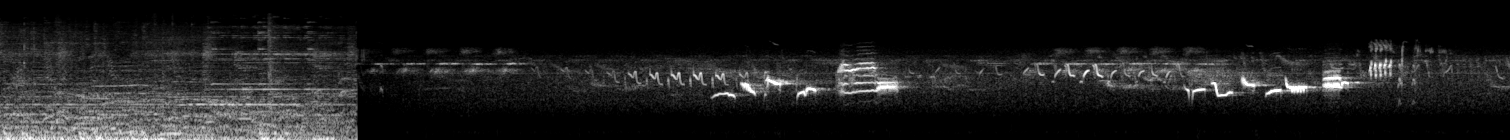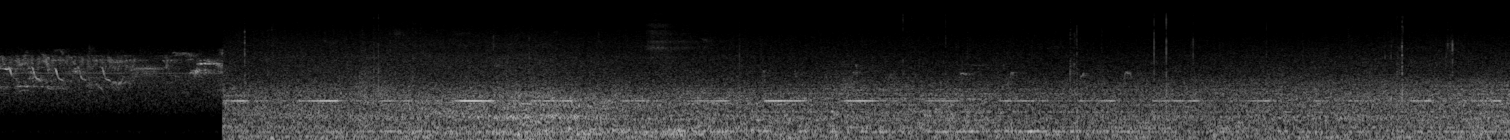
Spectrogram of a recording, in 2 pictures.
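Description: Music and crowd noise for the first few seconds, cutting off abruptly. Then birds chirping, with quick upward-sweeping notes in two loud flurries. About seventeen seconds in this gives way to a steady outdoor background hiss with a faint thin high tone.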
